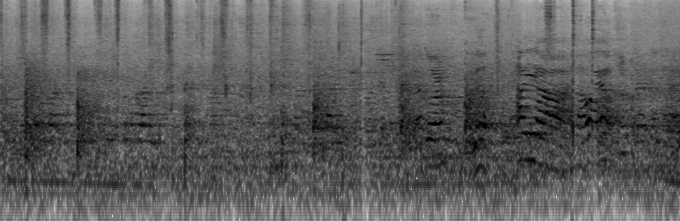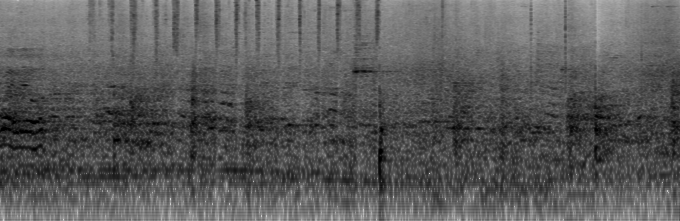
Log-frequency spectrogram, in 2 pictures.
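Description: A cleaver chops and scrapes against fish on a wooden block.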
